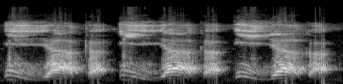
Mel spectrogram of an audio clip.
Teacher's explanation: karena di sana itu huruf ya itu pakai tasydid, maka kita membacanya harus i-nya itu harus dua.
